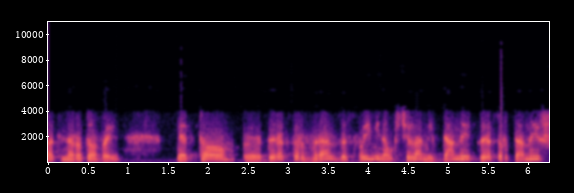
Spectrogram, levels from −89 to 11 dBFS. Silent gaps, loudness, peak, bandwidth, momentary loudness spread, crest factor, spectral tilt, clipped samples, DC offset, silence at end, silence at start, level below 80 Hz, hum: none; -19 LUFS; -4 dBFS; 6.2 kHz; 6 LU; 16 dB; -8 dB/octave; under 0.1%; under 0.1%; 0 s; 0 s; -60 dBFS; none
